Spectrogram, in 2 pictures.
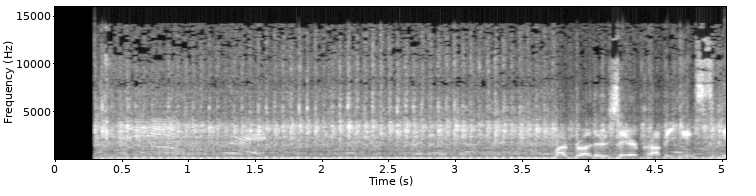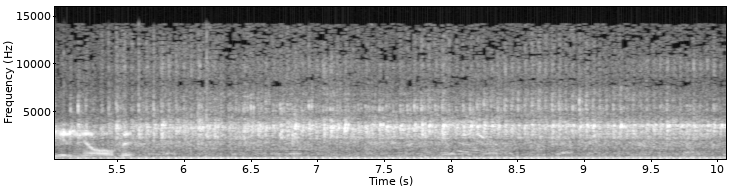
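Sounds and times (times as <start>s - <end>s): tractor engine idling: 0.3s - 10.0s.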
